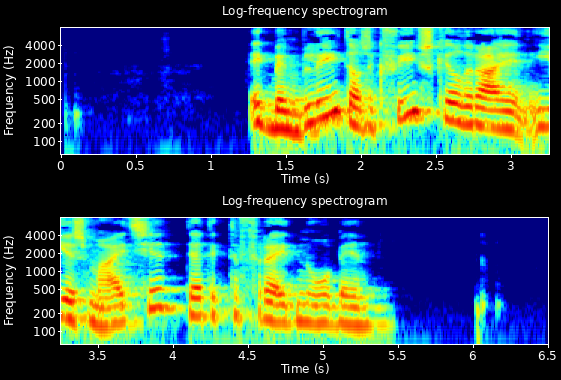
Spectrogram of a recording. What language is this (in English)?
Western Frisian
